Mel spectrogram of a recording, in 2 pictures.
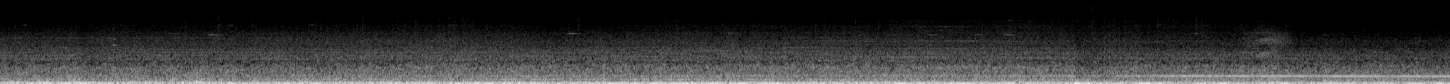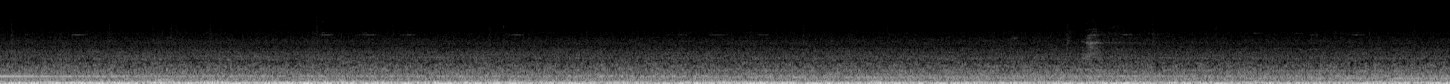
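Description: Diesel multiple unit running at speed, heard from inside the carriage: a steady low rumble of wheels and engine, with a hum that swells around the middle and then sinks slightly in pitch. Two brief faint squeaks come in, about halfway through and near the end.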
